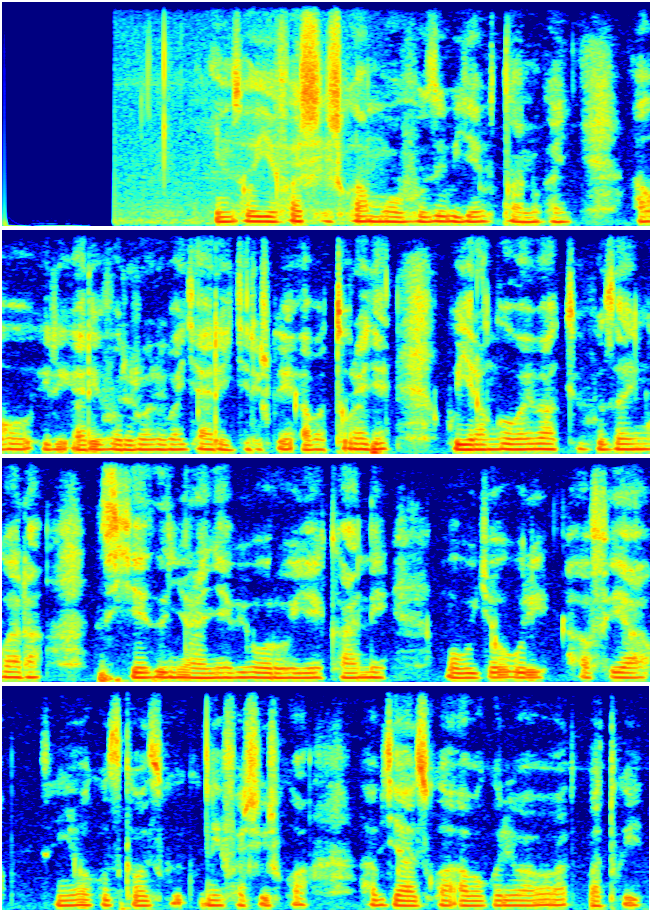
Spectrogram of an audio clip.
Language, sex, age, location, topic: Kinyarwanda, female, 18-24, Kigali, health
